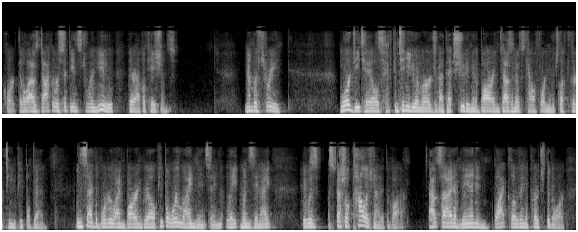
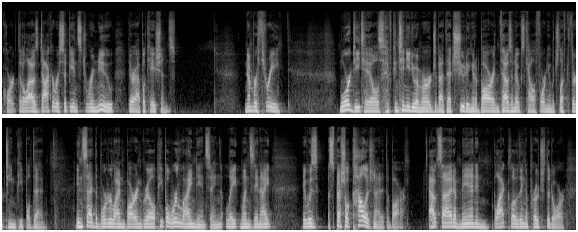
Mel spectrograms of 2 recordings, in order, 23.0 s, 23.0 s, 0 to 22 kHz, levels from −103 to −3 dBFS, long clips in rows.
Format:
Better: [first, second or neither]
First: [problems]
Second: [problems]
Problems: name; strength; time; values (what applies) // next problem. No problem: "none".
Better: second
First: garbled, watery; badly; nothing above 7.5 kHz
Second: none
